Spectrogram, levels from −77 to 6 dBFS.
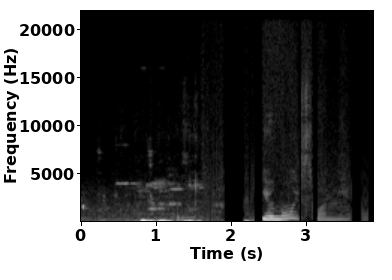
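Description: From 1.6 s to the end, the speech fade-out shows truncation distortion on a fade. The level stage drops low bits without dither, which fits a 10-bit path. After 2.42 s the tail turns gritty. The waveform becomes square steps, and the spectrogram shows broadband fizz.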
